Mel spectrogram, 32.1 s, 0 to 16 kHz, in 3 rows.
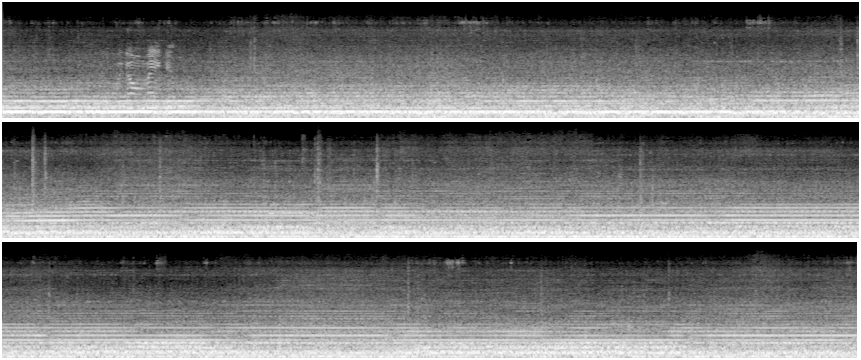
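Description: John Deere 5830 self-propelled forage harvester running under load while chopping corn, heard from inside the cab: a steady drone of engine and chopper tones. The tones step up in pitch about ten to twelve seconds in.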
